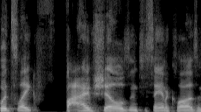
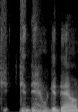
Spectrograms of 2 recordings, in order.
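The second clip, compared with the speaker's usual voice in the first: put-on whispering; 3 semitones lower, 4 dB quieter than usual. Imagining being woken up at night by Katie: imitating a whisper. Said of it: "was whispering and was like".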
